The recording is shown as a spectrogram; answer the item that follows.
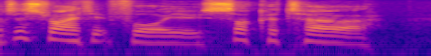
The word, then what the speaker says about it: SOHCAHTOA: most popular ways is a phrase which is pronounced Sakura I'll just write it for you Sakura like this what this is really trying to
